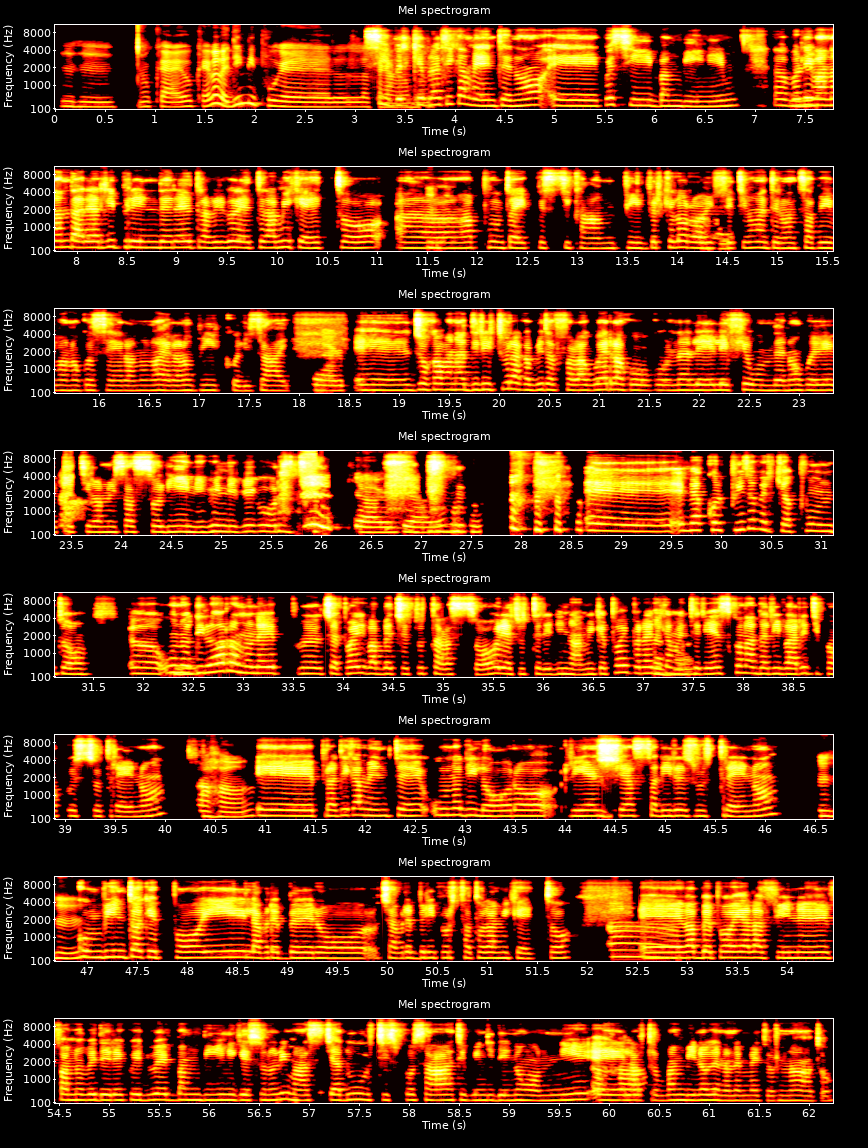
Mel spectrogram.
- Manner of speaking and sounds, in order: tsk; chuckle; chuckle; laughing while speaking: "quindi figurati"; chuckle; unintelligible speech; other background noise; drawn out: "Ah"
- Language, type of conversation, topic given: Italian, unstructured, Hai mai avuto una sorpresa guardando un film fino alla fine?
